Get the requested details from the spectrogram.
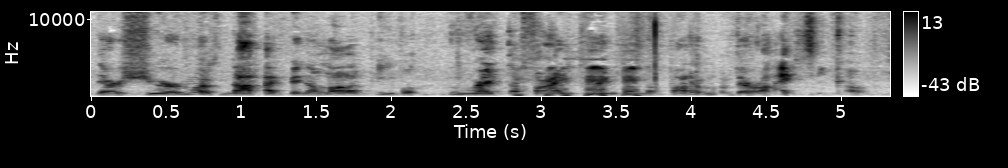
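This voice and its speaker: Her voice is fairly low with fairly even intonation and a moderate pace. This woman in her seventies, speaking with a Pennsylvania Dutch accent, wanders casually through family stories as a grandmother interviewed at home, captured on a distant mic with noticeable background noise.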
